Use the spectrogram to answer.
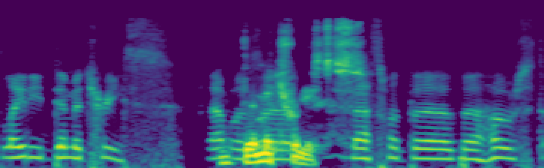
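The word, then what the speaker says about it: Lady Dimitrescu: ass yeah um her her name is pronounced lady demetris that's what the the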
